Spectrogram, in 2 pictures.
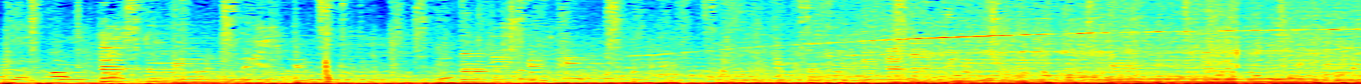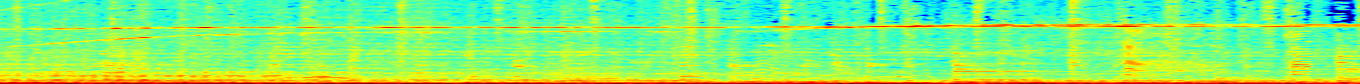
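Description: Motorboat engine running as the boat speeds away: a deep, steady drone, with a faint whine rising in pitch over a few seconds. Background music plays over it.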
